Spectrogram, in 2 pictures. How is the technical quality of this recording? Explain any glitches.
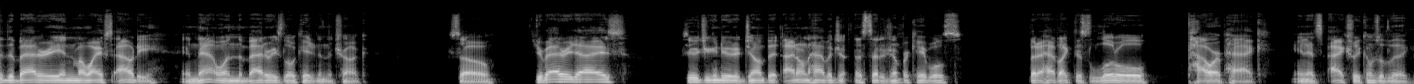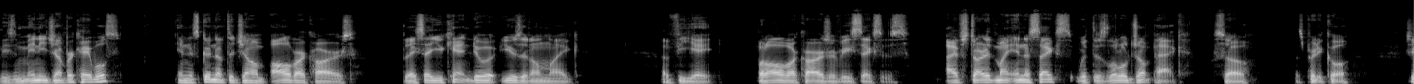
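The recording has one audible glitch, a brief dropout near the ten-second mark, against a light coding character that is likely low-delay AAC compression.

AAC frame loss with muting, from 9.94 to 9.97 s: for about 30 ms the sound drops out, a gap that fits roughly three lost frames. The decoder fills missing frames with silence by zeroing their spectrum, and because AAC frames are built from overlapping windows, the sound fades down into the gap and back up out of it. The result is a short, soft-edged hole in the speech.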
